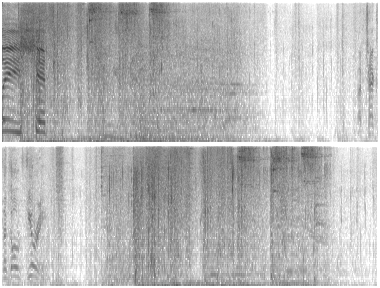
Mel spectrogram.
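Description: Game combat effects clash and burst.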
